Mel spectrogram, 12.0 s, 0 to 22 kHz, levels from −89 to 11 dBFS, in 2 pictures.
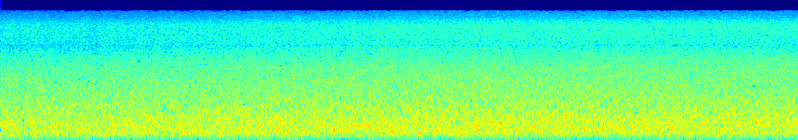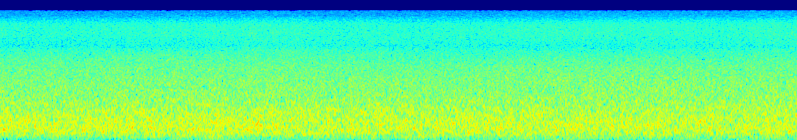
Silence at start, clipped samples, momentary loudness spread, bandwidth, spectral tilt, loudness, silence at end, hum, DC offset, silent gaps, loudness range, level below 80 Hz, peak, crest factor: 0 s; under 0.1%; 1 LU; 16 kHz; -3 dB/octave; -19 LUFS; 0 s; none; under 0.1%; none; 1 LU; -44 dBFS; -6 dBFS; 14 dB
